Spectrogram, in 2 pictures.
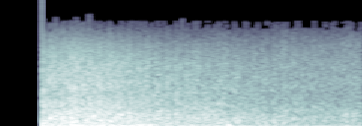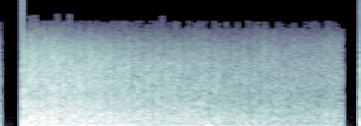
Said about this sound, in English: There, he knocked on the door three times with a giant fist.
